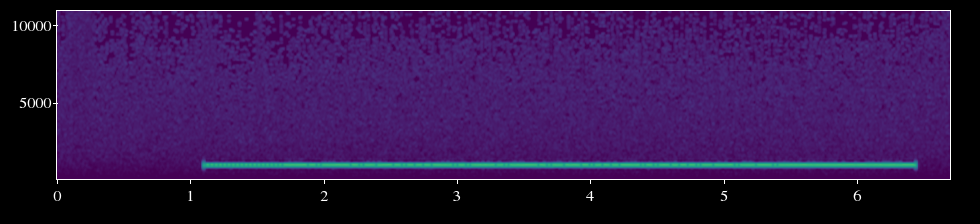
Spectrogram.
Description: PSK31 (31.25 baud), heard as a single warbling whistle, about 980 Hz.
